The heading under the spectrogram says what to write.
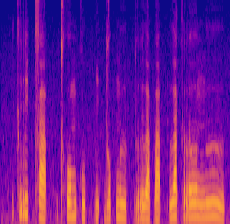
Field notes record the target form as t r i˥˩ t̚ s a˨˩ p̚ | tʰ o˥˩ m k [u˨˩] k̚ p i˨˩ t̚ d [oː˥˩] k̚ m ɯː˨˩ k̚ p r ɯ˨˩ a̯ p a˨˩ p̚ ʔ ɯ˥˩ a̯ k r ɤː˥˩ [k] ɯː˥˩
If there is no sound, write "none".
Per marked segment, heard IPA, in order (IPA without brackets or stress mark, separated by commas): u˨˩, o˥˩, ŋ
